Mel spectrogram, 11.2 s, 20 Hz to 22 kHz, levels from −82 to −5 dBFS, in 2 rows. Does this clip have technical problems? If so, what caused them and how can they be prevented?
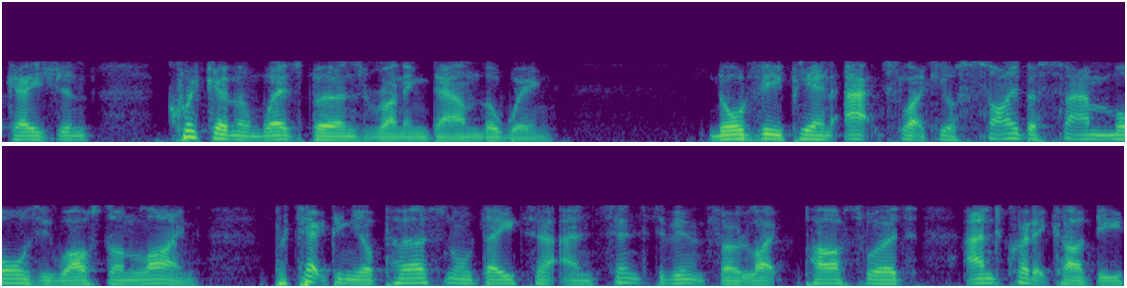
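Yes. Throughout, GSM full-rate codec damage gives a buzzy, gravelly voice; the codec's narrowband path leaves a spectrogram empty above 3.8 kHz, consistent with 13 kbps GSM. Prevent it by capturing over a wideband path instead of a GSM call.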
